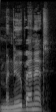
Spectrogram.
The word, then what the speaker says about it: Manu Bennett: his face yet but is it Manu Bennett Manu Bennett the guy who plays Deathstroke yeah it's Manu and spoilers by the way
